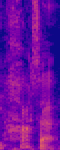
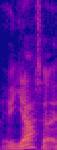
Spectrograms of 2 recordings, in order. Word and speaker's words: Jota: Yeah, it would be Jota, Yata, if he was Spanish, but he pronounces the J because he's Portuguese.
